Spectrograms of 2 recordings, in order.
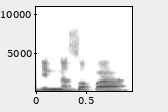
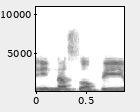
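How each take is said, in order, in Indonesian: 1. Vokal terakhirnya 'a' terbuka yang polos. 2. Vokal terakhirnya condong ke 'i'. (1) "Inna safa macam orang nak nak, nak sa'i" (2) "tak ada yang baca inna safi wal marwah, tak ada"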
